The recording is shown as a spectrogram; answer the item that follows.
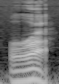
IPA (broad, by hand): ɹ̠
